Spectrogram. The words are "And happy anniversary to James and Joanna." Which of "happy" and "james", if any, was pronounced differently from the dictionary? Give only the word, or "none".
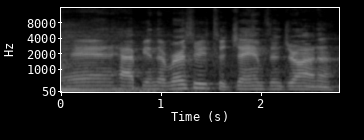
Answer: none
